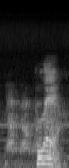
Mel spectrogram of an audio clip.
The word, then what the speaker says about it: clair: Quando a cor é clara, eu posso dizer clair. E aí, se a cor tiver no feminino, eu falo Claire, tá? É a mesma pronúncia, mas eu tenho um E aqui no final.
